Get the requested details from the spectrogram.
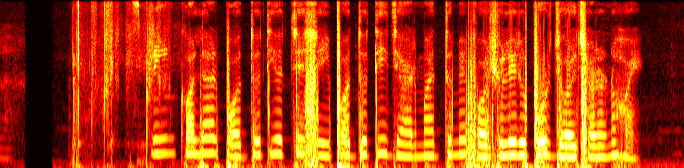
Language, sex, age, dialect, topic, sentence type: Bengali, female, 25-30, Standard Colloquial, agriculture, statement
